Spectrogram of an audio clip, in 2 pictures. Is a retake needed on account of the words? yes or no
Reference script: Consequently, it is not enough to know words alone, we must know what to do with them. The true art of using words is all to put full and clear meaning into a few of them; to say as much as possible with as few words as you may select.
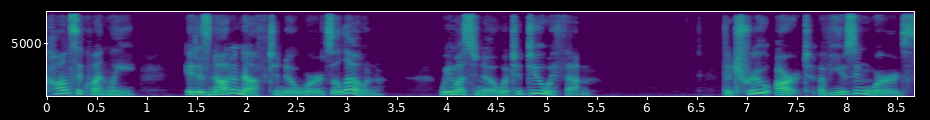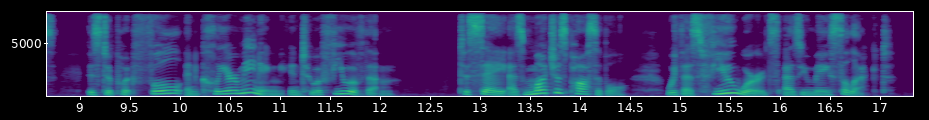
yes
